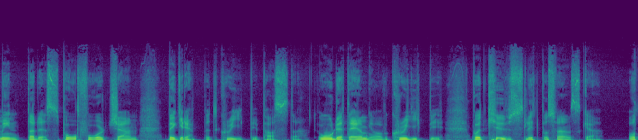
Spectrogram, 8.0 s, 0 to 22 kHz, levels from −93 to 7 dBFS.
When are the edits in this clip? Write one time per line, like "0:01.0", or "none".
0:00.9
0:03.9
0:04.6
0:06.0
